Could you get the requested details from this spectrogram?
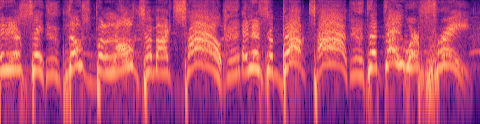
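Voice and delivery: high, shouted preaching that builds to a peak; full-force preaching. Real, not acted. Preacher voicing tearful praise and God's answer, shouted full-force preaching.

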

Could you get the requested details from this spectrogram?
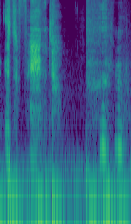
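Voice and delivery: slow breathy quote; mock spooky line; imitating a friend. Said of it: "Just like how Panda goes".

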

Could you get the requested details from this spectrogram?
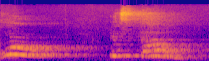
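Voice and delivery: very high, drawn-out mock wail; imitating crying. Weeping man answers the director after the screening, mock crying. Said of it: "he's crying and crying and crying".

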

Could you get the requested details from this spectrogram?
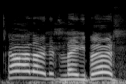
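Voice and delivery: high sing-song hello to a tiny creature; cooing greeting. Real, not acted. Greets a ladybird he found.

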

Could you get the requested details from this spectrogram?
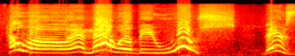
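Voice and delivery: real hype as the kill lands; excited shout. Real, not acted. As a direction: yell it as you dive in for the kill. Diving onto Jinx mid-fight.

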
